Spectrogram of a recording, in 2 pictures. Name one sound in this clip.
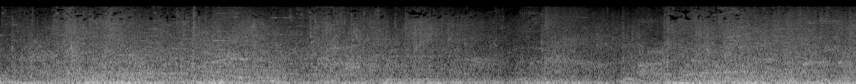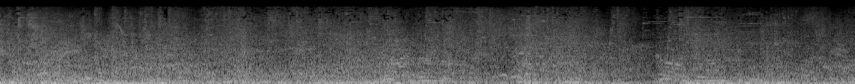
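Magic blasts and hits crackle and boom in a fast fight.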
